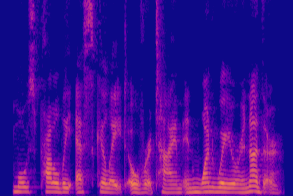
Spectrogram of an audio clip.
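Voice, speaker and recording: Someone speaks fairly slowly with an Israeli accent in a very clean recording with a silent background. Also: woman. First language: Hebrew. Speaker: business mentor. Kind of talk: podcast interview. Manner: halting, with restarts and fillers.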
